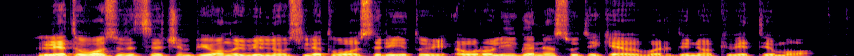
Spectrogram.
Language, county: Lithuanian, Tauragė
